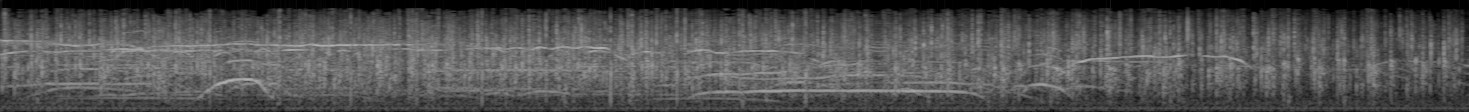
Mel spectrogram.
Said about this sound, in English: let's give a big round of applause to all that list.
